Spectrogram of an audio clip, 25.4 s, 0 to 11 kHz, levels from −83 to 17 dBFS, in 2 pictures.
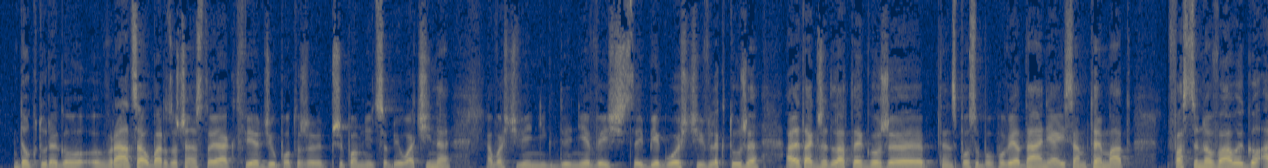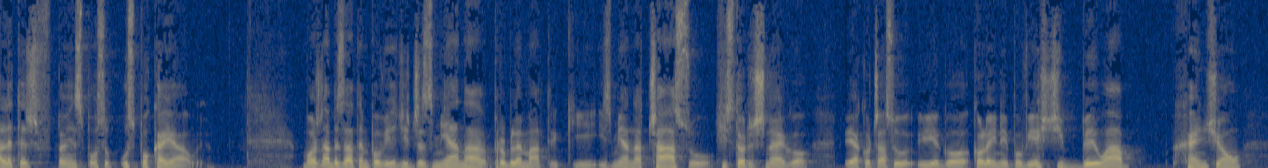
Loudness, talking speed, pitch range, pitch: -22 LUFS, 140 wpm, 120-165 Hz, 130 Hz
